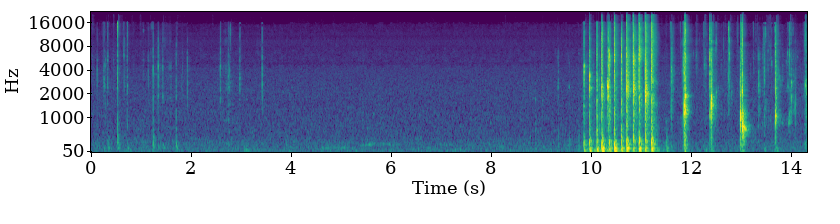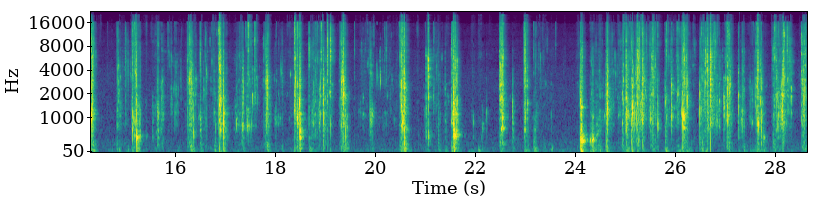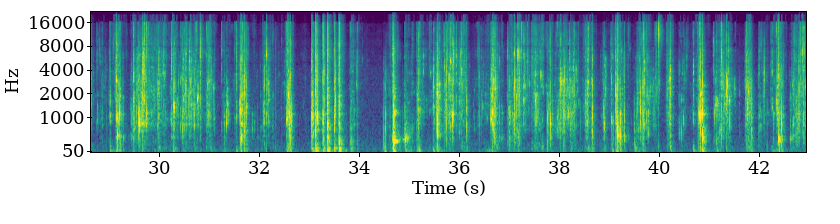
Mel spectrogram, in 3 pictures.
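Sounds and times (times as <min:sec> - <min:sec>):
slime squished by hand: 0:09.8 - 0:42.9.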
